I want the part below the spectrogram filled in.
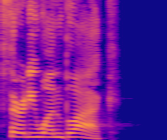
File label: voice over, roulette; frenchroulette3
